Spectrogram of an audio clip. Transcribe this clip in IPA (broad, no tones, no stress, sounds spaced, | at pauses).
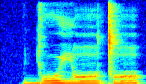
ɟ o j ɔ̃ ǀ ɔ̃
